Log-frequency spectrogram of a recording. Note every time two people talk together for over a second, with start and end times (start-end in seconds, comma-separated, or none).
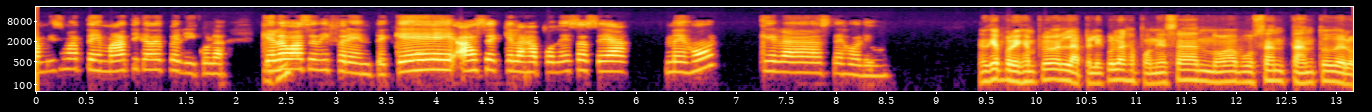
none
